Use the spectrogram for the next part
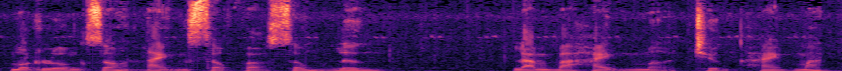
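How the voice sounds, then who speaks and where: A man narrating a ghost story in a steady, somber manner. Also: on the low side, unhurried, slightly rough.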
